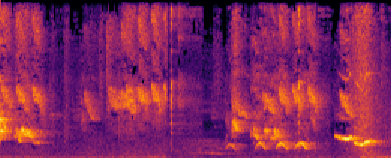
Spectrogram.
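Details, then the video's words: Cage laughingthrush during song training, a mix of scattered high chirps, a short series of rapid upslurred notes and a loud falling whistle, with a brief thump near the end. "Khướu hót múa, Luyện Khướu hót giọng bắt cô trói cột, Tiếng chim Khướu hót"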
